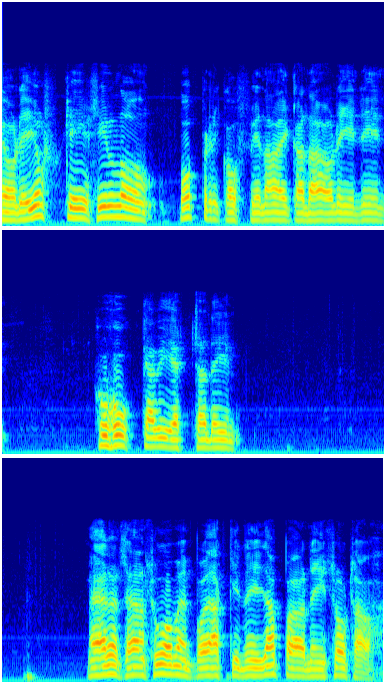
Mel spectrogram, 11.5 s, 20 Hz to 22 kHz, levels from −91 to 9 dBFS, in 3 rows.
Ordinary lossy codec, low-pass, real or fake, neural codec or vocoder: none; 7.2 kHz; real; none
